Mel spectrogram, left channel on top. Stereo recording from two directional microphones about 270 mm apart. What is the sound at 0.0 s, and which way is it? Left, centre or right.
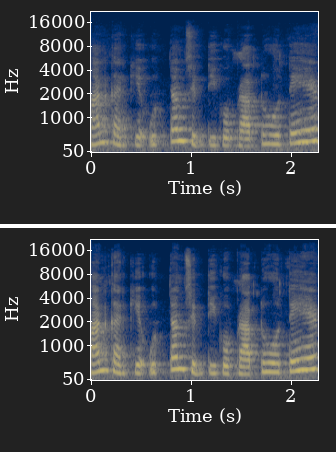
A woman's voice, right.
